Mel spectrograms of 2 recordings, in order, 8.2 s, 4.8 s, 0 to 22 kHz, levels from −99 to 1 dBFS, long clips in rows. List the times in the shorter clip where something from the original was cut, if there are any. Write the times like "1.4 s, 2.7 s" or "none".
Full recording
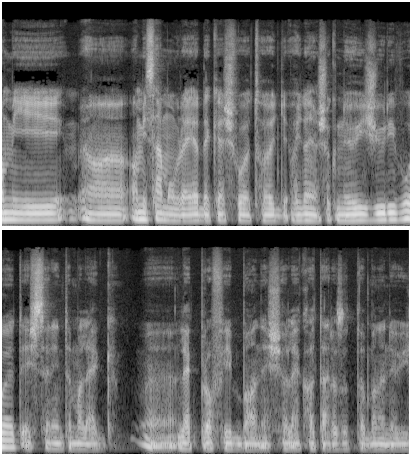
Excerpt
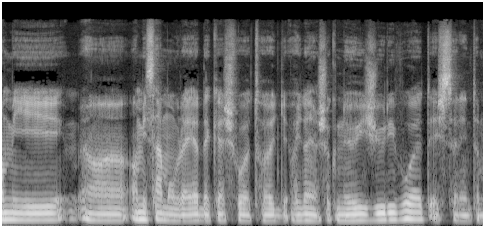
none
